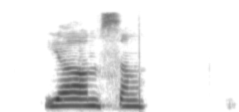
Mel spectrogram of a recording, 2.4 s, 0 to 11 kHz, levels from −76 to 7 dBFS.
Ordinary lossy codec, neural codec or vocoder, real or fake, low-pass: AAC, 48 kbps; codec, 16 kHz, 4 kbps, X-Codec, HuBERT features, trained on general audio; fake; 7.2 kHz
